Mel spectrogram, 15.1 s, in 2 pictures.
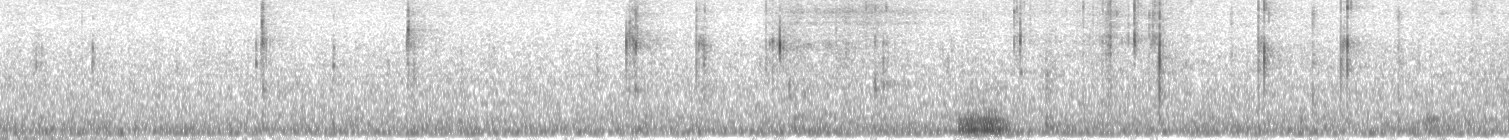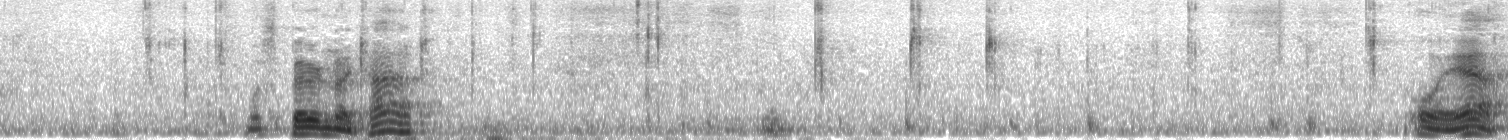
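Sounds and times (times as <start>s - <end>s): man chewing: 0.0s - 2.2s, 3.0s - 7.6s, 8.2s - 8.8s, 9.8s - 14.6s
mouth clicks and smacks: 1.2s - 2.2s, 3.0s - 7.1s, 9.9s - 14.6s.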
